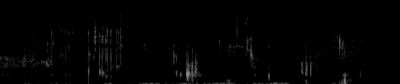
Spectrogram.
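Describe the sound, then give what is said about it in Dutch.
A sip of fizzy sparkling soda being tasted: short slurping pulls mixed with crackly, popping fizz, several brief bursts over a few seconds, with no talking. “Dus daarvoor moet ik een slokje nemen.”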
